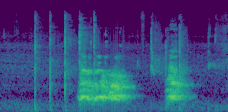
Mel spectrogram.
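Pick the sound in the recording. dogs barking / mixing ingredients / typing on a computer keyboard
dogs barking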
